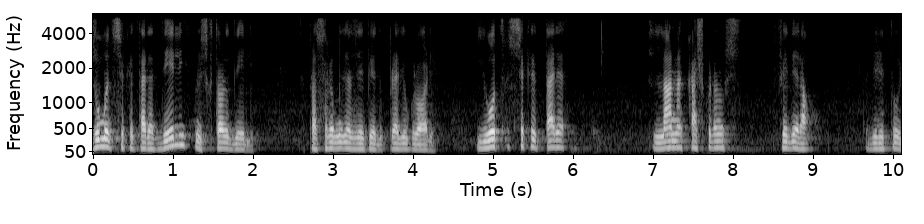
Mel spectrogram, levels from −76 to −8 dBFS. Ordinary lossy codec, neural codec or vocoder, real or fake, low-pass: none; none; real; 5.4 kHz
